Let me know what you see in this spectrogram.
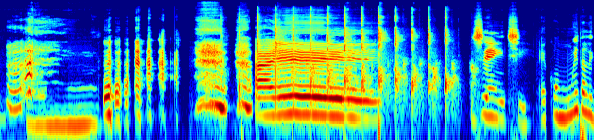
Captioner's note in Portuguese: Risada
